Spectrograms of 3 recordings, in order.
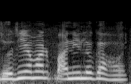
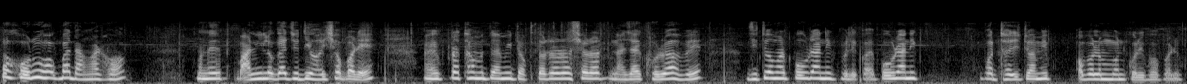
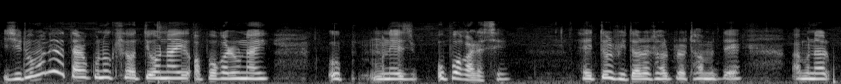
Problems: constant background noise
